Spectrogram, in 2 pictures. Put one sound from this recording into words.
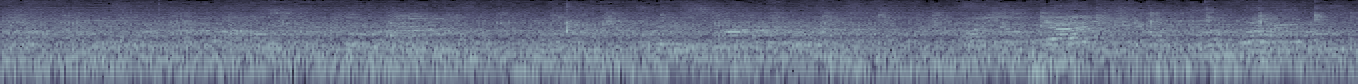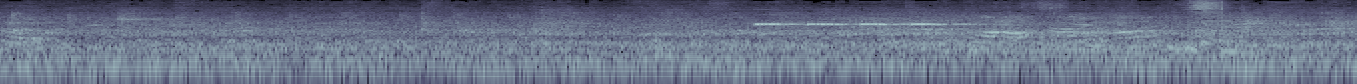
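Voices of many people murmur and echo in a large indoor hall.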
